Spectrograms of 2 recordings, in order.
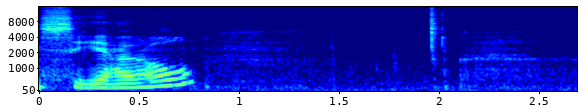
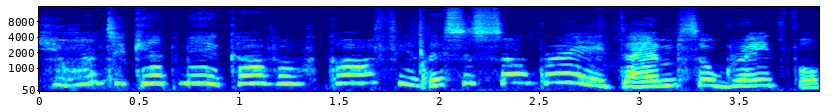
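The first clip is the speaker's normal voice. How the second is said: eager thanks; 9 semitones higher than usual. Retold or imitated. Her eager reply to the guy.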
